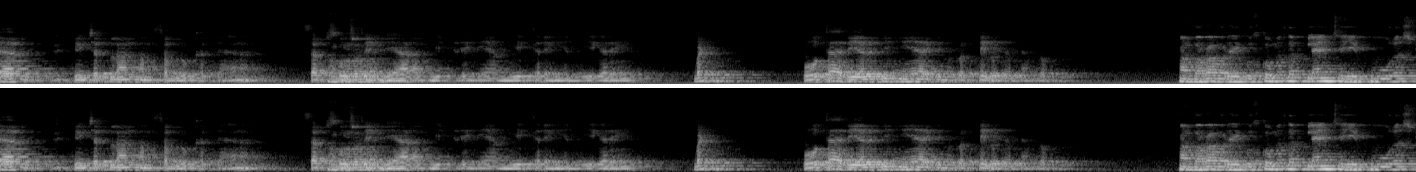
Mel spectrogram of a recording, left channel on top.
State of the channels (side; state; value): left; noise; hum, 27 dB below the sound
